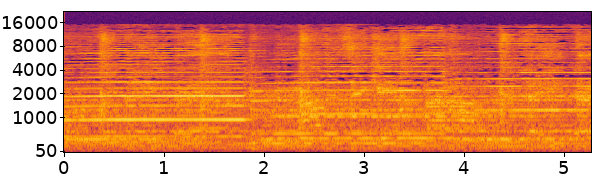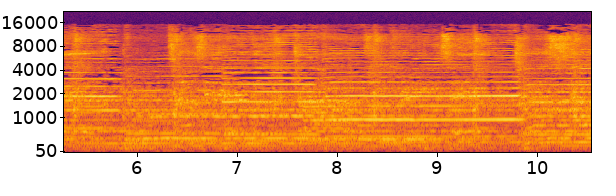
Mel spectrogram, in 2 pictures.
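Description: Solo violin played along with a recorded pop song's backing track, with no vocals in this stretch. The violin holds one long high note near the start and another near the end, with shorter phrases between.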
